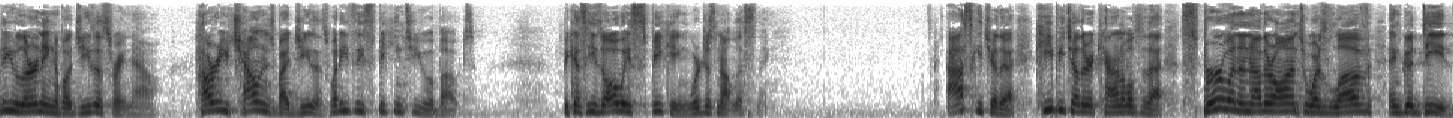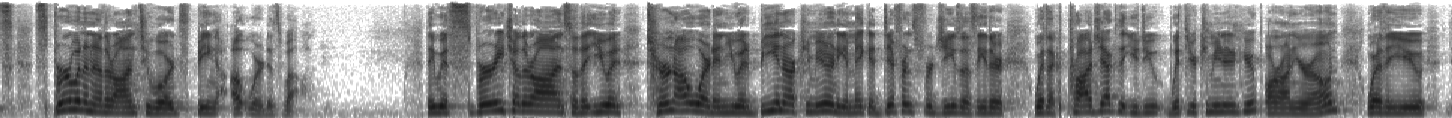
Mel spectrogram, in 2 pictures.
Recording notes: speaks at SouthRidge Fellowship, a Langley church.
